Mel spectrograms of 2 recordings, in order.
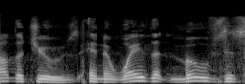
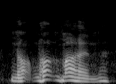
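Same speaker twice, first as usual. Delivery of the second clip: ordinary talk, nothing marked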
